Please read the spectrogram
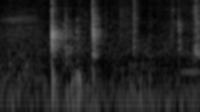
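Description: A few faint, irregular clicks and taps of tarot cards being picked up and handled on the table, the sharpest about half a second in.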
